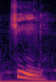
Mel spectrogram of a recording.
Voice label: "knife", tlacochahuaya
